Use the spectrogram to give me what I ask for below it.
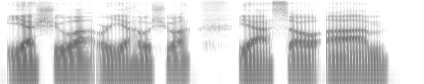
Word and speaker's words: Yeshua: the his it would actually be Joshua if we if we actually pronounced it like we transliterated it one to one from the Hebrew Yeshua or Yahosua.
